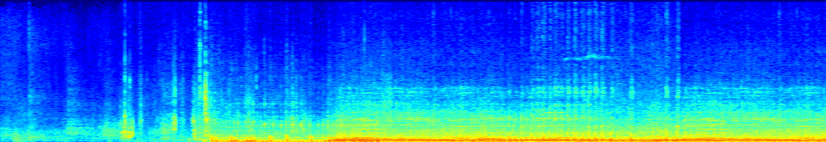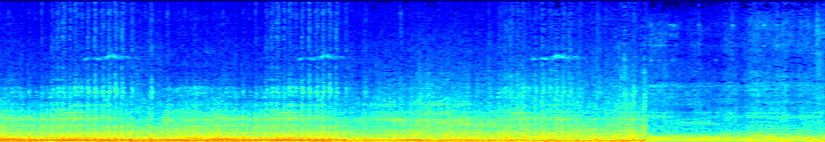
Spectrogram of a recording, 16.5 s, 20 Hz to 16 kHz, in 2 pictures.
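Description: Yamaha RX100 two-stroke motorcycle engine running hard under throttle, its pitch rising and falling. It starts about two seconds in, and near the end it drops to a quieter, wavering note.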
